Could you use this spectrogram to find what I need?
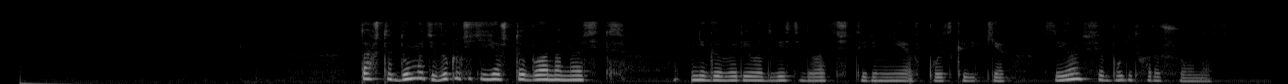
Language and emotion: Russian, neutral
